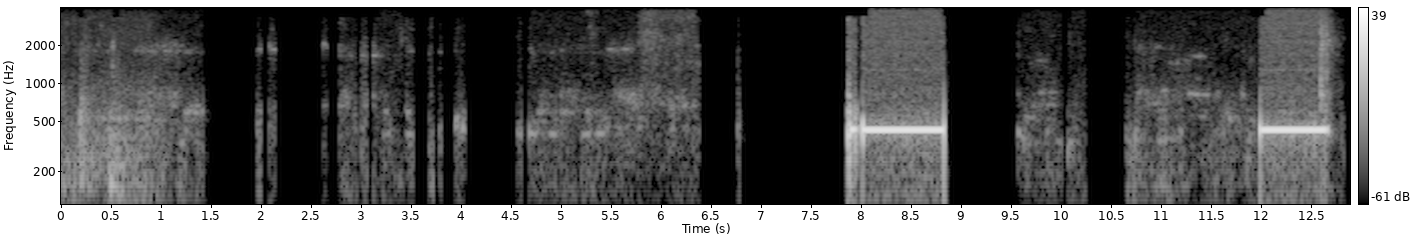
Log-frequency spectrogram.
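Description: Telephone line tone while a call is transferred: two steady, mid-pitched beeps of just under a second each, about four seconds apart, set among long stretches of near silence with faint scattered noises.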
